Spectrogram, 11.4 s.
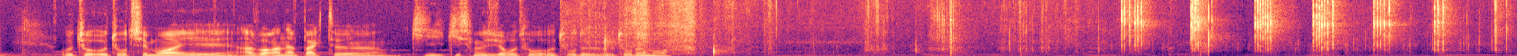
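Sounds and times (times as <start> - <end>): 
speech: 0.1 - 5.3
ratchet buckles clicking as sports shoes are tightened: 8.4 - 11.3.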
